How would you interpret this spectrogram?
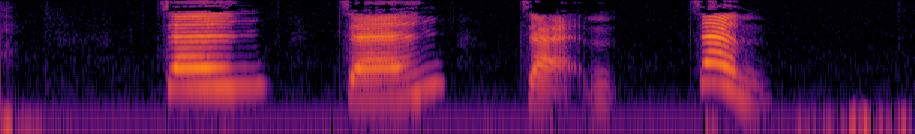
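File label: "zen", Mandarin Chinese pinyin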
